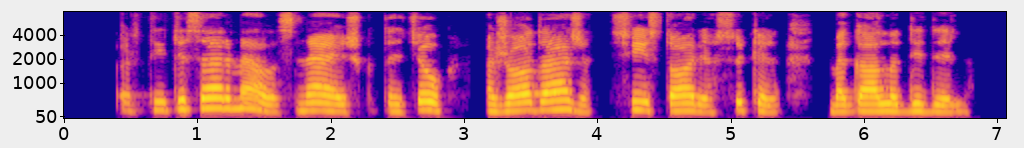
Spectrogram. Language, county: Lithuanian, Vilnius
